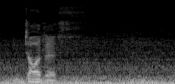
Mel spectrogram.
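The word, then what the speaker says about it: Dodworth: in a in a place called dodgeth doddworth d-o-d-w-o-r doddeth as it's pronounced here in barnsley um and it's an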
